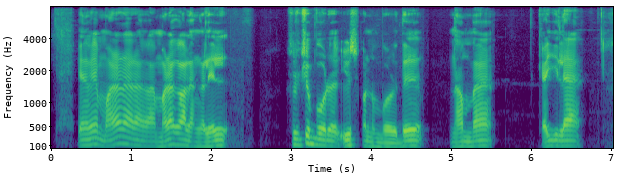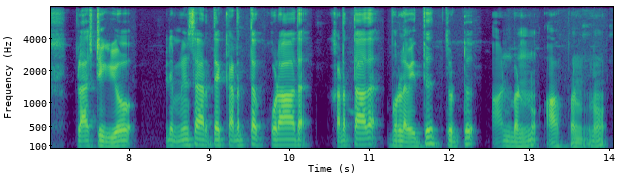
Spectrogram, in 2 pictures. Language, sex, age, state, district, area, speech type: Tamil, male, 45-60, Tamil Nadu, Nagapattinam, rural, spontaneous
